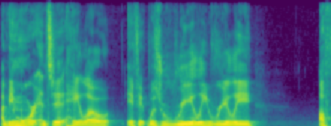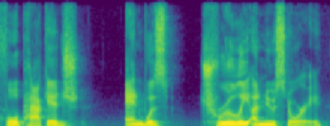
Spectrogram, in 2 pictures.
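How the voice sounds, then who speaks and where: A man's voice: medium pitch, animated, takes it slowly, a little mellow. A man streaming games who talks casually and candidly to his chat, rambling as he thinks aloud without a script. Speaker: game streamer talking to chat. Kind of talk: casual livestream chat, unscripted.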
